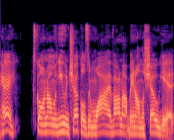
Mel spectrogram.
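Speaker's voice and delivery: imitated heavy Southern accent. Retelling what a friend said at the bar: imitating thick southern accent. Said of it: "he's got that thick Southern accent".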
